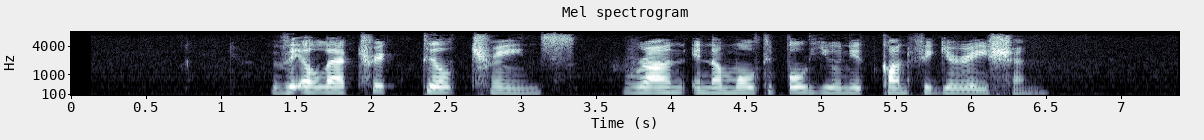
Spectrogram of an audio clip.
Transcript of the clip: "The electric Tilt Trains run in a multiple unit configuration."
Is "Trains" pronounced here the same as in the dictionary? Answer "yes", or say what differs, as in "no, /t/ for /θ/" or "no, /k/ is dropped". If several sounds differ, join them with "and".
no, /s/ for /z/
